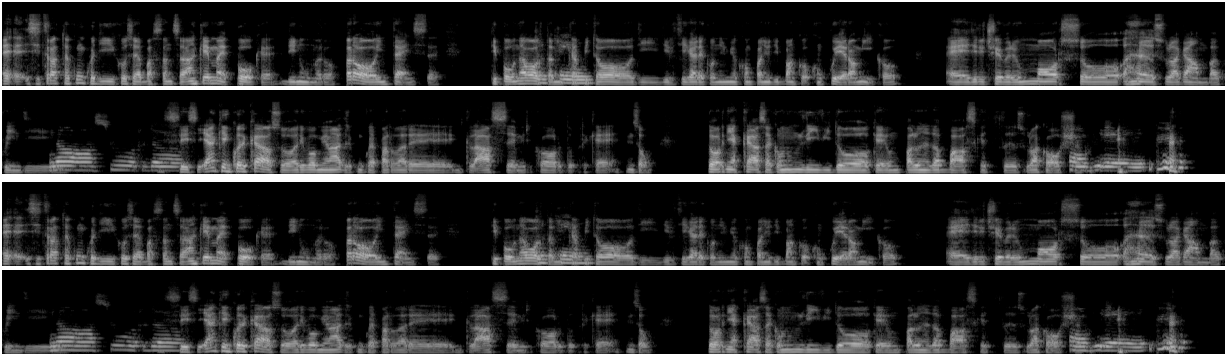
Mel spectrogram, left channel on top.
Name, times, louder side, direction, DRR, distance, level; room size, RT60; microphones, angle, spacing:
voice 1, 0.0-4.4 4.9-9.0 9.4-12.8 13.9-18.7 19.3-23.0 23.9-24.0, left 3 dB, 25° left, 0.6 m, -28 dB
voice 2, 5.3-5.9 12.7-14.1 22.9-24.0, left 3 dB, 70° left, 1.3 m, -29 dB
4.1 x 2.8 x 3.3 m
head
